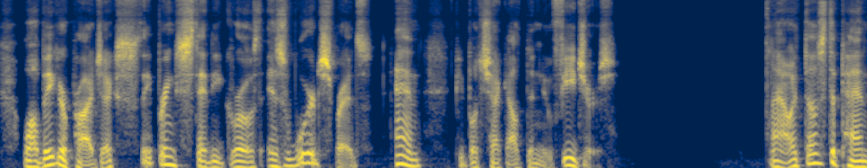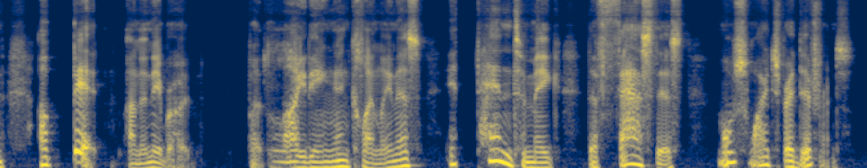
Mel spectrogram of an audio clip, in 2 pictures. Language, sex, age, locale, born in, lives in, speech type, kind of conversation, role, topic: English, male, 50-54, en-US, United States, United States, read, expert-assistant, expert, What factors make public parks feel less safe?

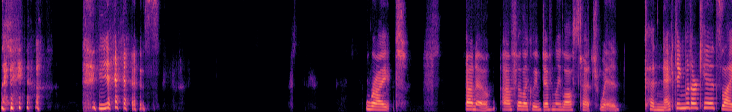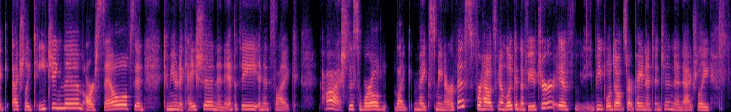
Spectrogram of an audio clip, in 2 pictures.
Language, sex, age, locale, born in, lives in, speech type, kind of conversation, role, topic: English, female, 25-29, en-US, United States, United States, conversation, podcast, host, Why is it important for students to view mistakes as opportunities for learning and growth?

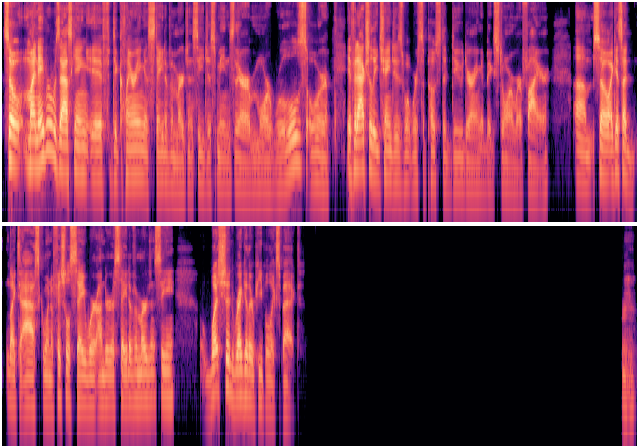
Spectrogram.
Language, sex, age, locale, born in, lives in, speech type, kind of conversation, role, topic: English, male, 35-39, en-US, United States, United States, read, expert-assistant, asker, What do people mean when they talk about a 'state of emergency' during disasters?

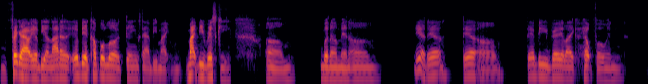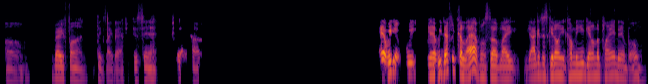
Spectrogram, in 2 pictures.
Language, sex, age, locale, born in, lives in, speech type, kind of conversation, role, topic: English, male, 25-29, en-US, United States, United States, conversation, unstructured, none, What hobby would you try if you had unlimited time and money?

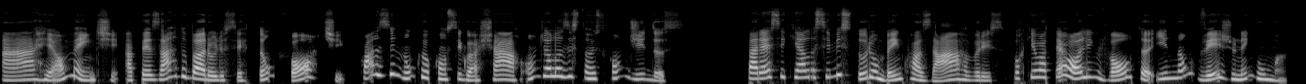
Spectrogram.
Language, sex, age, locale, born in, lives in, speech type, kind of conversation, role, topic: Portuguese, female, 30-34, pt-BR, Brazil, Portugal, read, expert-assistant, asker, Como as cigarras produzem sons tão altos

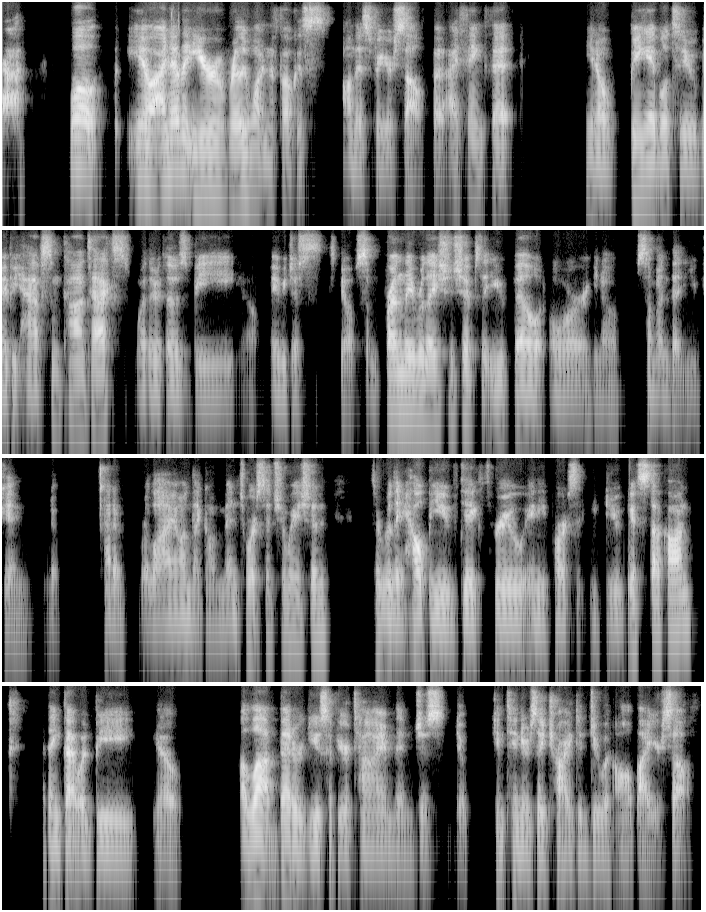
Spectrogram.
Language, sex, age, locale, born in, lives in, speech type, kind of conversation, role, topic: English, male, 30-34, en-US, United States, United States, conversation, advice, advisor, How can I prioritize my tasks effectively?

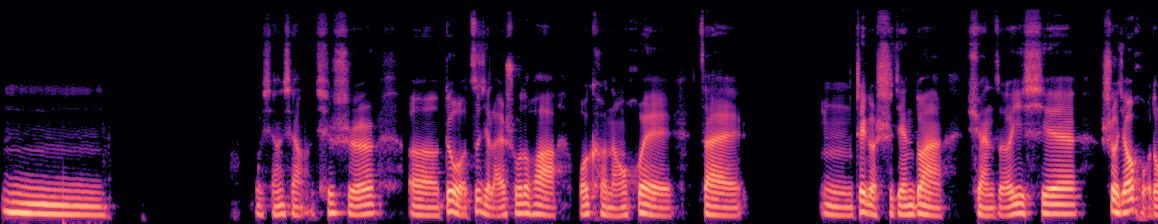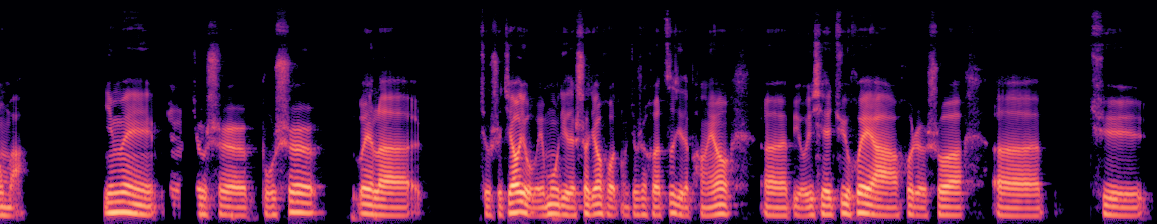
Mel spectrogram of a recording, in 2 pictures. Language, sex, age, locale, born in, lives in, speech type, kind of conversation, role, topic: Chinese, male, 30-34, zh-CN, China, United States, conversation, advice, advisor, 分手后独处时为什么会感到很孤单？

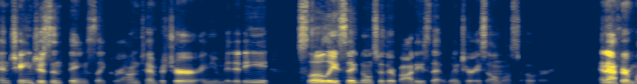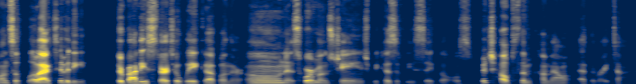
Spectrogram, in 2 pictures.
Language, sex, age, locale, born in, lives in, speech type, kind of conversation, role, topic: English, male, 35-39, en-US, United States, United States, read, expert-assistant, expert, How do animals survive harsh seasons like winter?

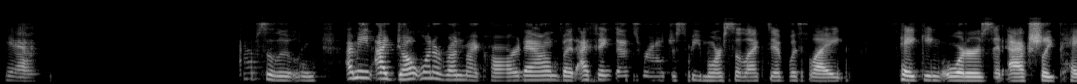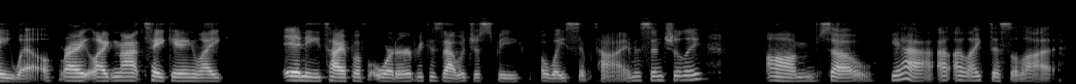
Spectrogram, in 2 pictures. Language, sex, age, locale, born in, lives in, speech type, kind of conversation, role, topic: English, female, 30-34, en-US, United States, United States, conversation, advice, user, How can I better balance work and personal life?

